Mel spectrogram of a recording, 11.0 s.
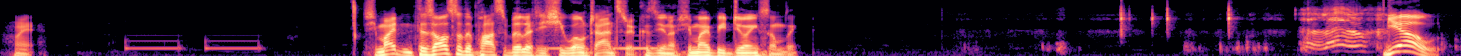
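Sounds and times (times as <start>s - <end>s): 
speech: 2.8s - 6.2s, 10.4s - 10.9s
WhatsApp call ringing tones: 4.0s - 5.0s.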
